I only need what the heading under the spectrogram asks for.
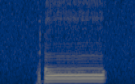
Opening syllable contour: high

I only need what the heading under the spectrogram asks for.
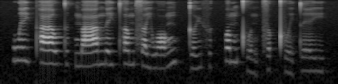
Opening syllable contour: high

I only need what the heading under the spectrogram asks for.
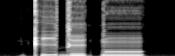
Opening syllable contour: high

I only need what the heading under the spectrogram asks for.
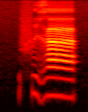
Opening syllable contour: falling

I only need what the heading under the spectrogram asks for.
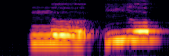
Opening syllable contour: low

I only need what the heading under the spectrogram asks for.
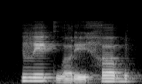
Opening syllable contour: high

